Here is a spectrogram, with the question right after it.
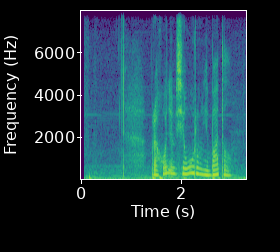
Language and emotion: Russian, neutral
